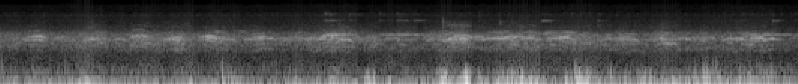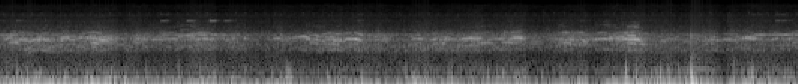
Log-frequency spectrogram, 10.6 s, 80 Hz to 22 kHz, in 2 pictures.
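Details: Canada geese and Snow geese massed together before autumn migration in Quebec, October 2022, with nights turning to frost; a continuous chorus of many honking birds, calls overlapping steadily, with some low background rumble.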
